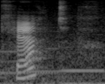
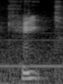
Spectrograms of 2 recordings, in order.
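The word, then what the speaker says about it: Cait: as a kate or apparently it's actually just pronounced cat but i'm gonna say kate because it sounds cuter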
